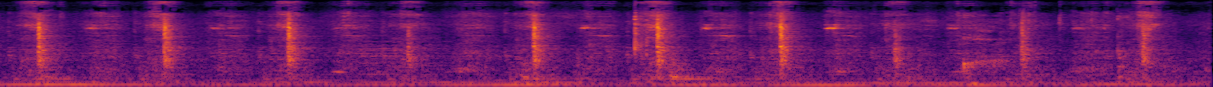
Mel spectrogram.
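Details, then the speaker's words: Old Chevrolet classic with the rear suspension mounted inside the chassis, body rocked by hand: dull irregular tapping clunks, one or two a second, from the driver-side rear rather than rubbing; a rear suspension knock, cause suspected, possibly the shock absorber. "Tolga sürtme gibi değil de tak tak vuruyormuş gibi bir ses var şu an burada"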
